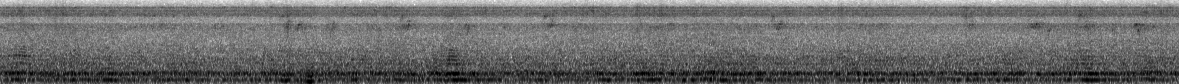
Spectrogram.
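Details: Continuous honey bee hum, a low steady drone with a fainter overtone above, unbroken for the whole stretch with slight swells in loudness.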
